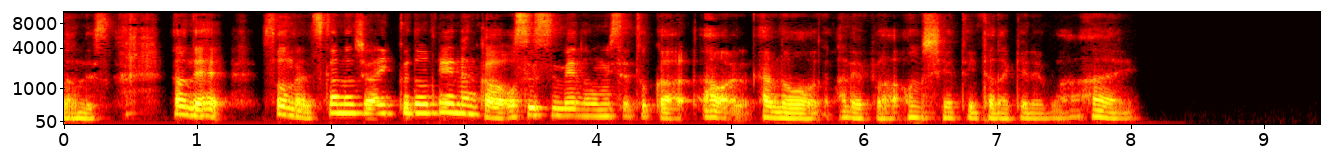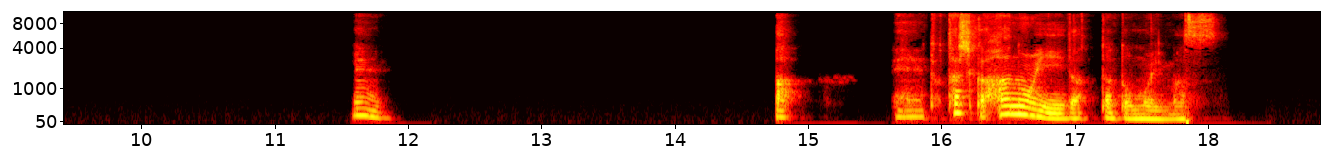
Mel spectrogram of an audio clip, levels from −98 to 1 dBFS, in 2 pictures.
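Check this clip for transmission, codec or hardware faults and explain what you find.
Nothing turned up here to point to as a transmission, codec or hardware problem, so there's nothing to flag in this one.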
